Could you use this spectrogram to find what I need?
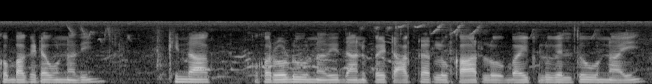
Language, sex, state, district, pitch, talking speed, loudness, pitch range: Telugu, male, Telangana, Mahabubabad, 105 Hz, 120 wpm, -20 LUFS, 105-110 Hz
